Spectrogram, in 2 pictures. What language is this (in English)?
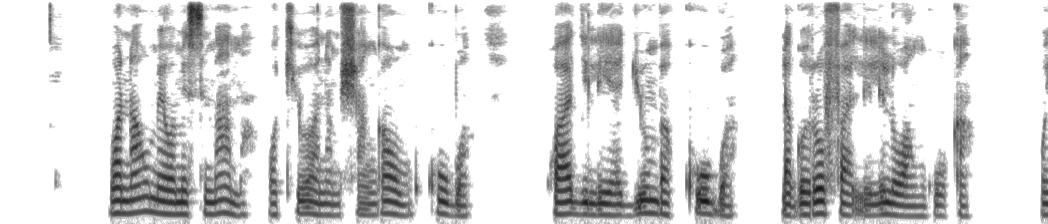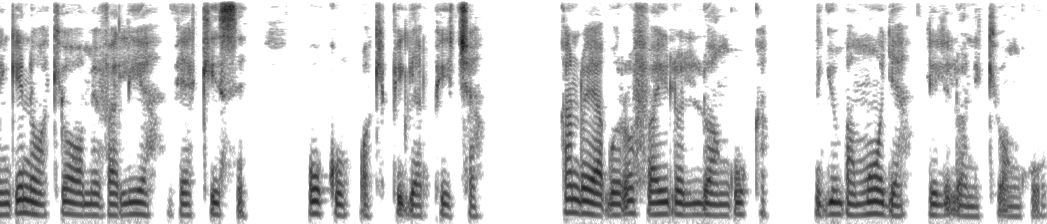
Swahili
